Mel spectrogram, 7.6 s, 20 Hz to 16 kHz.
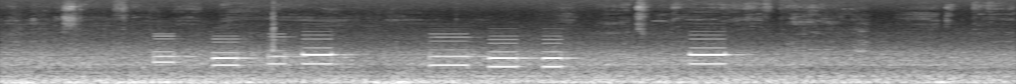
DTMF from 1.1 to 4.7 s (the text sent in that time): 0489 511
